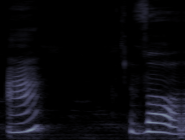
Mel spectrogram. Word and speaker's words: avó: da vogal aberta é a vó tá bem que o acento agudo a vó olha só eu abro mais a boca avó é uma pronúncia mais aberta chama o acento circunflexo ele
